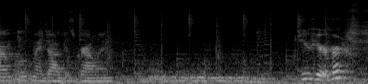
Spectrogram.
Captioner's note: dog growls; laughs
